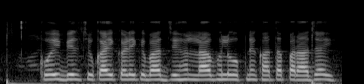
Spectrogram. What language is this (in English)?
Magahi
